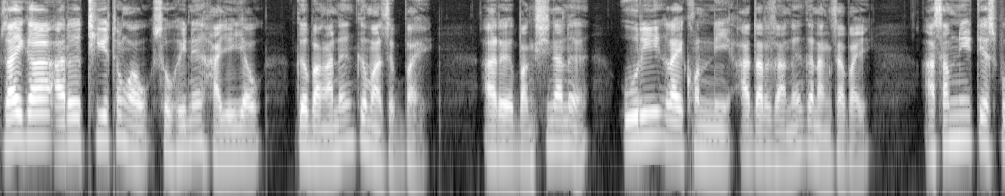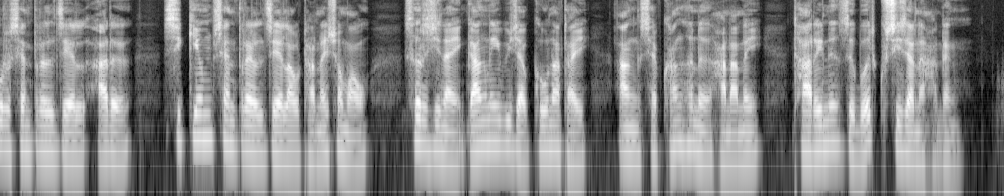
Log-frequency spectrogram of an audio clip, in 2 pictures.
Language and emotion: Bodo, neutral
